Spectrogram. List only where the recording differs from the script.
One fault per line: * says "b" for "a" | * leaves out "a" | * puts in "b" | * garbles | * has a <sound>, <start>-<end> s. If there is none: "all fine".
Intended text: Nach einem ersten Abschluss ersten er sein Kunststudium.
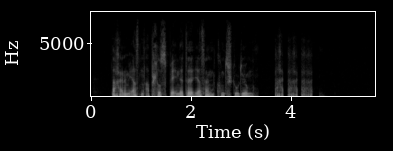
* says "beendete" for "ersten"
* has a laugh, 3.7-4.4 s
